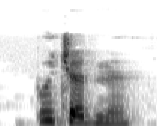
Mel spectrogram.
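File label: "пычӧдны", Komi, female; kpv audio dict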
